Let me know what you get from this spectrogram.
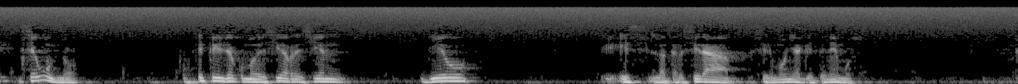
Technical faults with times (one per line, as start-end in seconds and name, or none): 0.00-10.19 low bit depth with noise shaping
